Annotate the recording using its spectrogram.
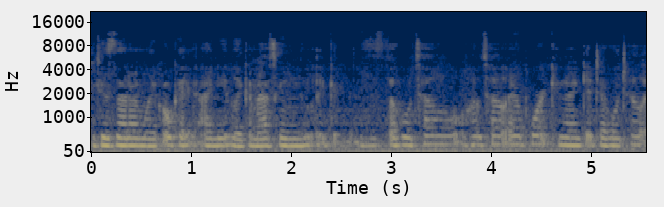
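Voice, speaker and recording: A woman speaks quietly at a moderate pace, her medium-pitched voice monotone and flat. Audible room echo surrounds her. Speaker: travel vlogger. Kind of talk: casual vlog storytelling. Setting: hotel room. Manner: quiet, hushed.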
